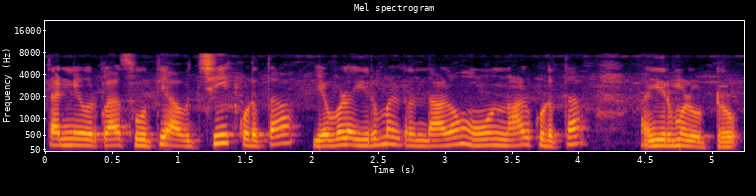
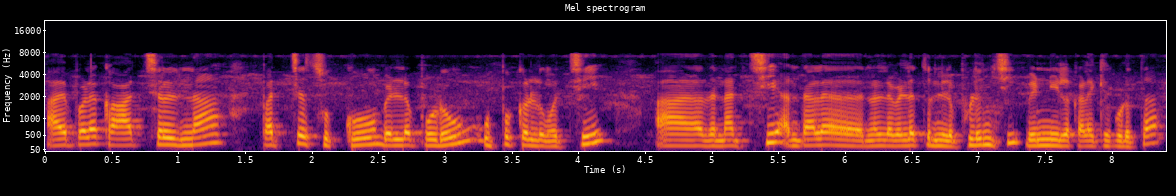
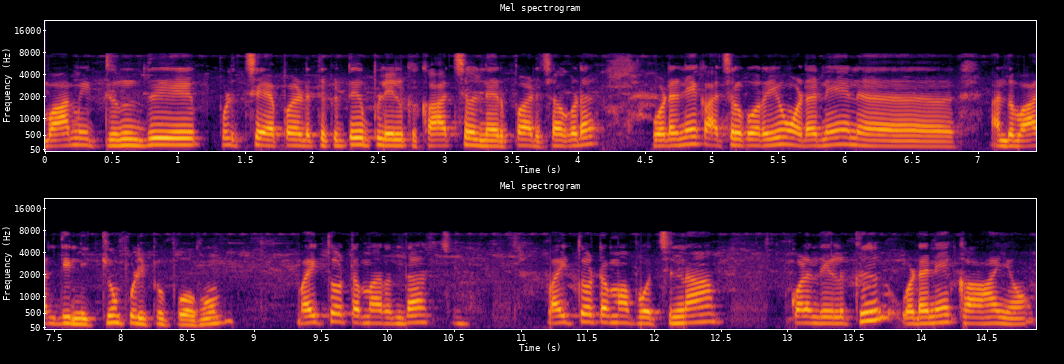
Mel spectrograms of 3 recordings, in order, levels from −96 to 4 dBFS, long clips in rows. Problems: background sounds at intervals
